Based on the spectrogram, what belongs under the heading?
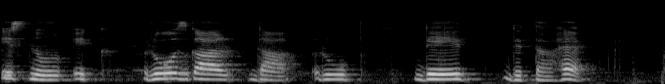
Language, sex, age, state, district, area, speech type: Punjabi, female, 45-60, Punjab, Jalandhar, urban, spontaneous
